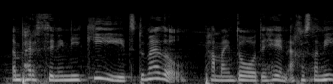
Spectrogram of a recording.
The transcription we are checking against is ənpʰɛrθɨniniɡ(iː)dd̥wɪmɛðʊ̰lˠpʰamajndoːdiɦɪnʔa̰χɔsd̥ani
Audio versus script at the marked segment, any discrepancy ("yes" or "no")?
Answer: no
